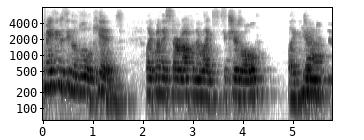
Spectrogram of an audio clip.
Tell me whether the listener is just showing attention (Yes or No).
Yes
